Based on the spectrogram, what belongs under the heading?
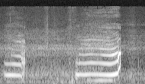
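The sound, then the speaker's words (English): A human voice imitates a drawn-out, moaning cat meow: a short tonal call, then a longer wavering one that rises sharply at the end. Both are fairly loud, with no talking. “It was a cross between a moan and a meow.”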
